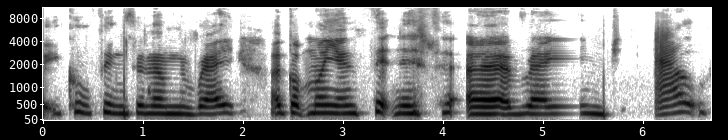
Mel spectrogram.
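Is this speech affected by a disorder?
Yes: cerebral palsy.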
